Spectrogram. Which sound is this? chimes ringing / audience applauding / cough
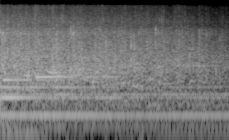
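audience applauding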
